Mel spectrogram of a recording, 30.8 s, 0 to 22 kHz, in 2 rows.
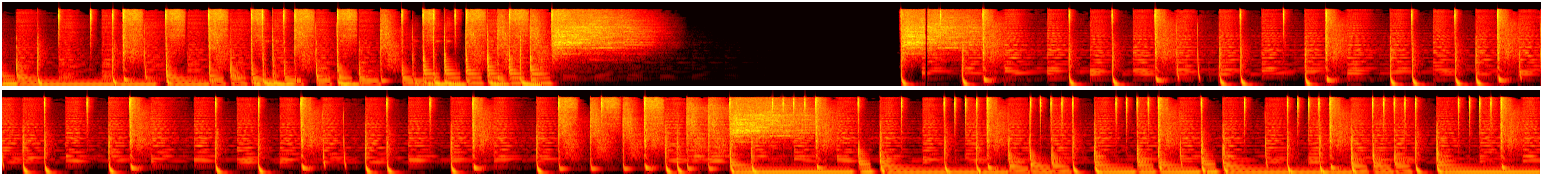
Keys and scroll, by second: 1.2 ctrl+j, 12.9 ctrl+i.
